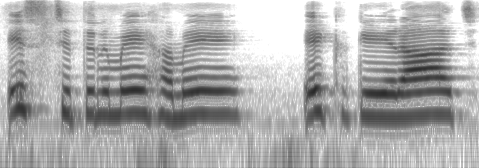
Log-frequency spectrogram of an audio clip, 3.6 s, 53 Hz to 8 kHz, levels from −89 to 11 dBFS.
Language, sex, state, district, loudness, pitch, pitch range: Hindi, female, Madhya Pradesh, Bhopal, -15 LUFS, 260 Hz, 255-270 Hz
